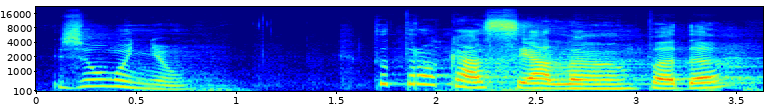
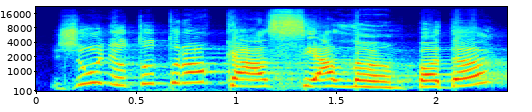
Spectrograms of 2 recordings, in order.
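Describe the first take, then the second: First: The question sounds warm and loving. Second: The question sounds harsh and unloving. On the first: The speaker is asking kindly. The speaker calls it right. "Com um tom de amor" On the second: The speaker is annoyed and reproaching. The speaker calls it wrong. "Aí olha essa abordagem"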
